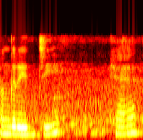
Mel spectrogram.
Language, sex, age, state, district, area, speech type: Punjabi, female, 30-45, Punjab, Gurdaspur, urban, spontaneous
